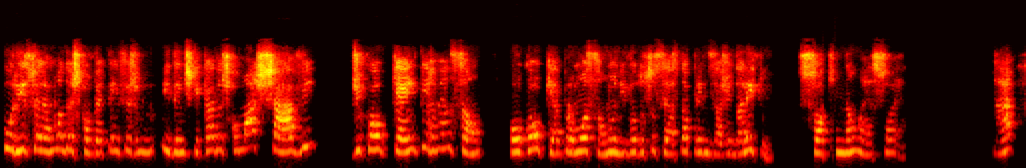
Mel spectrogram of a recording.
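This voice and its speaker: A woman's voice: sits high, steady tone, fast talker. A middle-aged woman, a literacy teacher giving a patient video lesson and repeating key terms as she explains step by step. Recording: dull lo-fi recording.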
